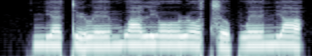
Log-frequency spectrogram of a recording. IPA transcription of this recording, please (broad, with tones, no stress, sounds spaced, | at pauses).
n̪ j ɛ˧˥ t̪ y̰˨˩ ɻ e˧˥ ɪ̯ m w ä˥ l j o˥ ʊ̯ ɻ ɤ˧˥ t͡s ɹ̩˨˩ p w e˥ ɪ̯ n̪ j ä˥˩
